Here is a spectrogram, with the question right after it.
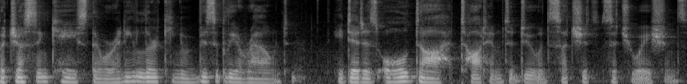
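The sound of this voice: The speaker reads in an unforced reading voice, keeping fairly even intonation.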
